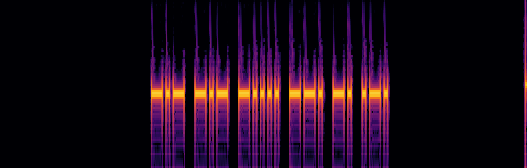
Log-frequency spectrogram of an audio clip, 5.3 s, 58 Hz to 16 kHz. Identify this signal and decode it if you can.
Morse code, heard as a keyed tone, about 31 wpm, 700 Hz. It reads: KK6GNR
